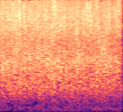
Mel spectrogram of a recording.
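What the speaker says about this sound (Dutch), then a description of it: "Dames en heren, mag een applaus voor Butler Laurens." An audience at a children's dinosaur stage show applauds in a dense, steady wash of clapping that stays loud and even throughout.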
